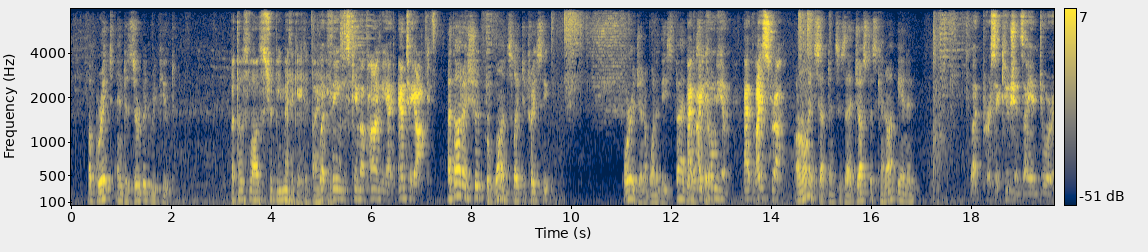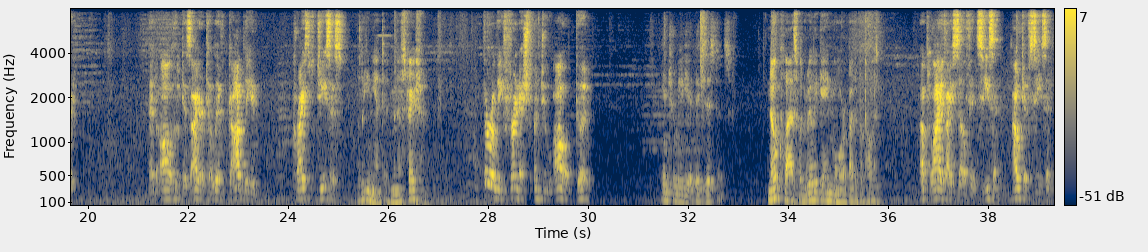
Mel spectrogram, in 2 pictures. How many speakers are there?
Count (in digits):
3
